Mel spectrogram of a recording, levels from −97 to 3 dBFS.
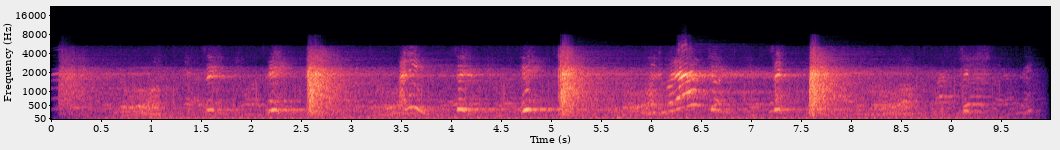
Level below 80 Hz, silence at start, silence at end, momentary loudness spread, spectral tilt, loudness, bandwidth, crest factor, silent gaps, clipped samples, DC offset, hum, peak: -40 dBFS; 0 s; 0.15 s; 18 LU; -6.5 dB/octave; -19 LUFS; 6.8 kHz; 20 dB; none; under 0.1%; under 0.1%; none; 0 dBFS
